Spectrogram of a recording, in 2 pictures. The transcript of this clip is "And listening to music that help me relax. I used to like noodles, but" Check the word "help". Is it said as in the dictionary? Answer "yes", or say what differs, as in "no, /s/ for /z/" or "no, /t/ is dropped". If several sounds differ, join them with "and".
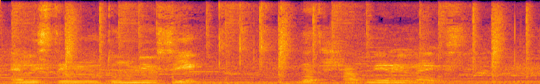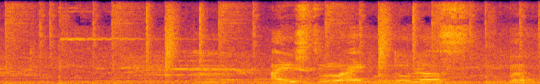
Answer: no, /l/ is dropped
